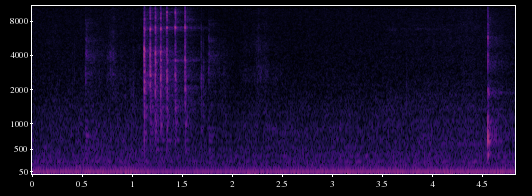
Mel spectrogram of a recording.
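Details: 1961 Ford F100 Unibody straight-six, engine out, turned slowly by hand: quiet, then sharp metallic ticks and a later pop, seemingly near number five or six cylinder main bearing area; head gasket failed, three cylinders lost compression.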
